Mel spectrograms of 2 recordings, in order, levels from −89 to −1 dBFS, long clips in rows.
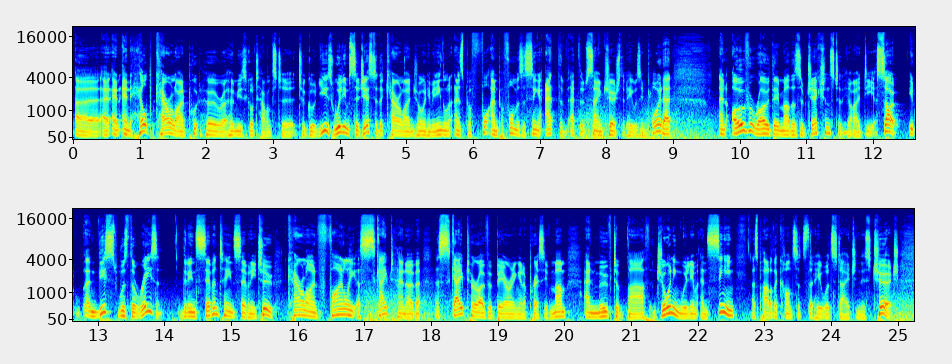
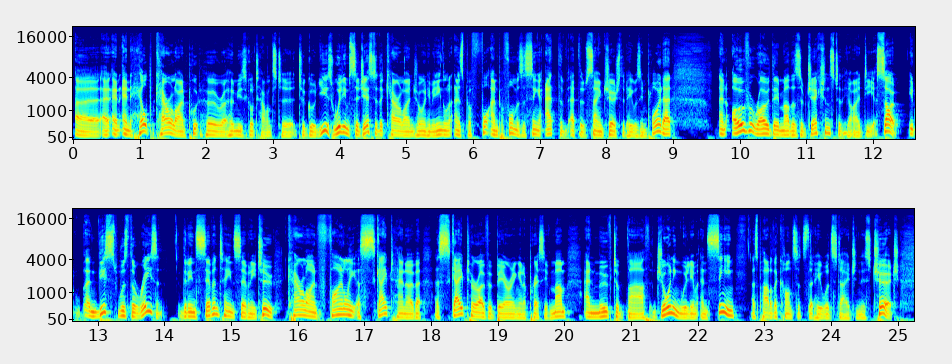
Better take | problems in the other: second | wind noise on the microphone; occasional gusts; 25 dB below the speech

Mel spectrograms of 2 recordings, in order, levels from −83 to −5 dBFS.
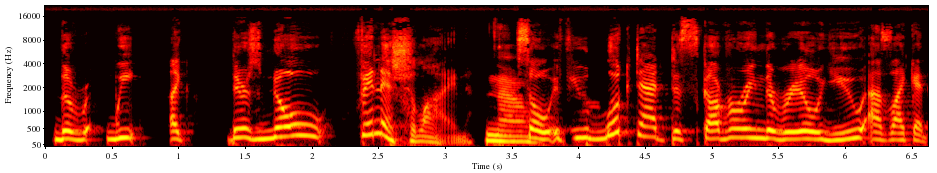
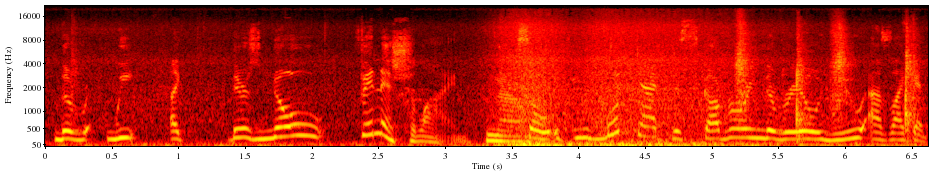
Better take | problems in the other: first | wind noise on the microphone; heavy; as loud as the speech

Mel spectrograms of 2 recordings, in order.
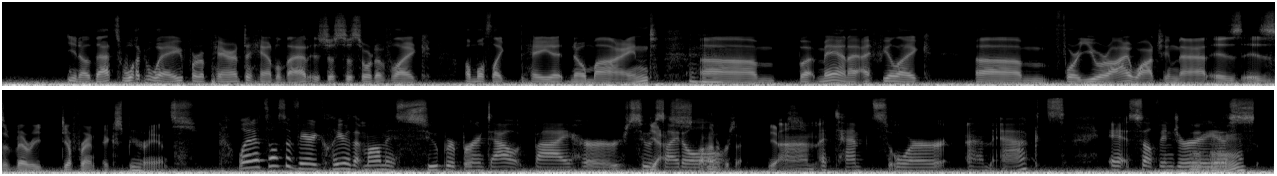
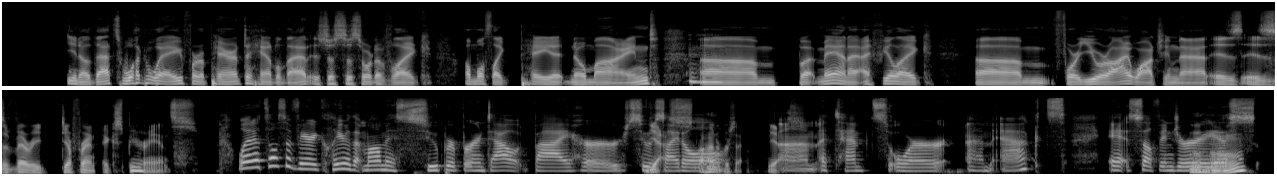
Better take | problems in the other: second | low rumble; noticeable; throughout; 10 dB below the speech

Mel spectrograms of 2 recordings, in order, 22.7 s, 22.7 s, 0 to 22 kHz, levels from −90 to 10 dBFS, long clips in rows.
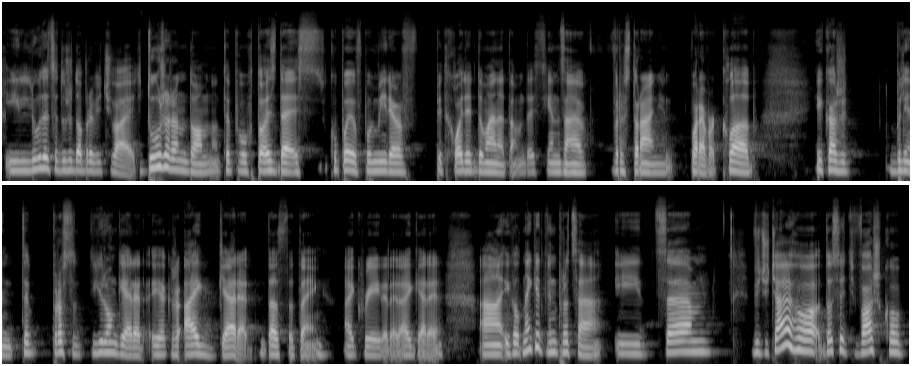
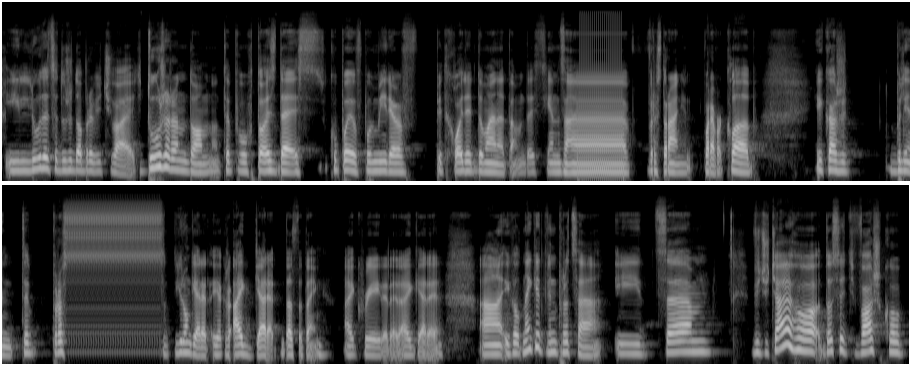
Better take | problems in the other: first | audio freezing; at 7 s for 0.5 s and at 12 s for 1 s

